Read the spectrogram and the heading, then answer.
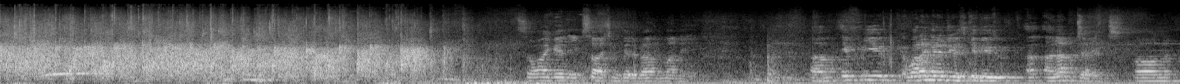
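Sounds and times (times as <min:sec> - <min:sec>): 
audience applause: 0:00.0 - 0:04.7
speech: 0:05.5 - 0:07.0, 0:08.1 - 0:11.7.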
